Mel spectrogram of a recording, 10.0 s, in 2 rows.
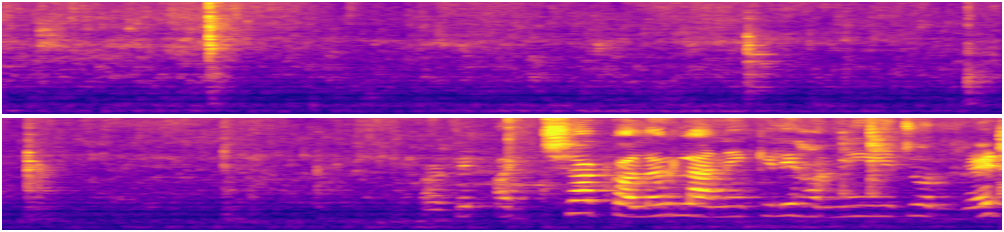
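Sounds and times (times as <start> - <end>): masala sizzling and bubbling: 0.0 - 10.0
spatula tapping against pan: 9.1 - 10.0.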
